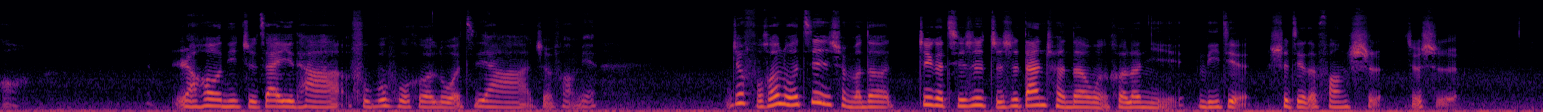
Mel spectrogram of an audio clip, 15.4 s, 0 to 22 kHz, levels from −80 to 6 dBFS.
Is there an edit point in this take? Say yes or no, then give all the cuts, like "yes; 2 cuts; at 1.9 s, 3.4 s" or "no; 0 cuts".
no; 0 cuts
